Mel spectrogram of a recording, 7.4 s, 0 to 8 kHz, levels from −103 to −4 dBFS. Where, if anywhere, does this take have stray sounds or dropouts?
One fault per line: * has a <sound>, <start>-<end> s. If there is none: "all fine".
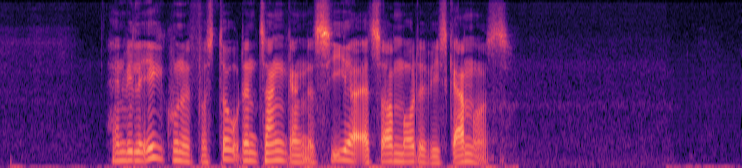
all fine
